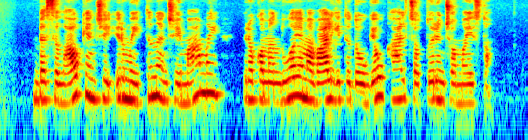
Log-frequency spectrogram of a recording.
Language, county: Lithuanian, Alytus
